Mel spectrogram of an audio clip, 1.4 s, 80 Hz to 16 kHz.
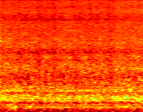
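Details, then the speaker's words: Boosted (turbo) C20 Chevy V8 with a carburetor, hot at idle: loud, uneven, loping thump from a misfire. Cylinder number eight runs about 150° cooler than the rest, so its plug is not firing. "that's what you can hear that that's a plug number eight cylinder is is about 150° cooler than the rest of them so it's definitely a plug not firing"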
